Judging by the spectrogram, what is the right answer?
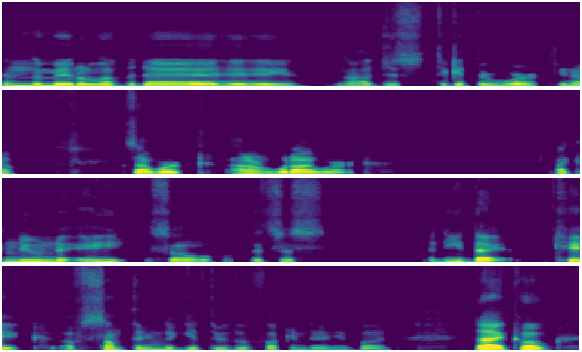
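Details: Adult man; ordinary speech.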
